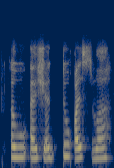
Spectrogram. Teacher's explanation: او اشد قسوہ، قاف کو ہم نے پورا ادا کرنا ہے، ہیوی لیٹر ہے ہمارا، سین کی سیٹی واضح کرنی ہے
